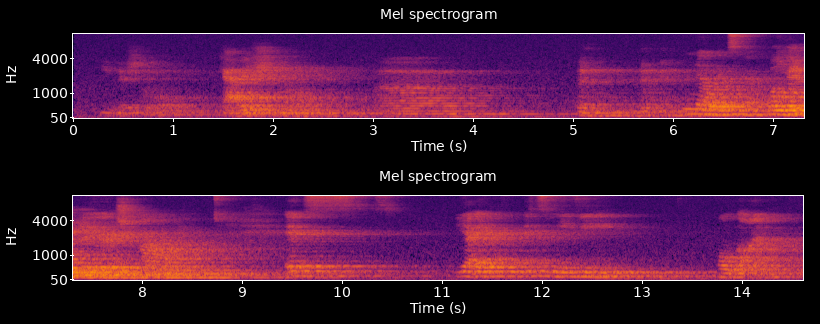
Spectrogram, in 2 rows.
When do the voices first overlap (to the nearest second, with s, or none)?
7 s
